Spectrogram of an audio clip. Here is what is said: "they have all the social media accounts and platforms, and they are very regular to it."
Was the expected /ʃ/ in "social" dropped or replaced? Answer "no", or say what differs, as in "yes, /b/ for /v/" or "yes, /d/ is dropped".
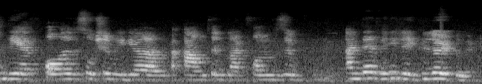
no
